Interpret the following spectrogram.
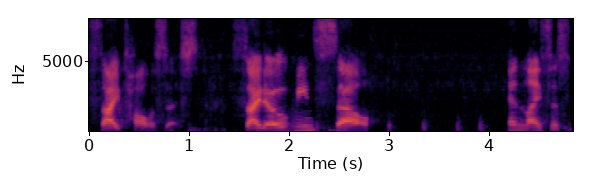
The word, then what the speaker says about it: cytolysis: animal cells rupture or lice this is called cyto Lis but it's pronounced cytolysis cyto means cell and Lis means to rupture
